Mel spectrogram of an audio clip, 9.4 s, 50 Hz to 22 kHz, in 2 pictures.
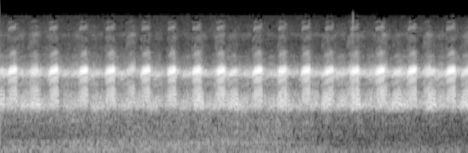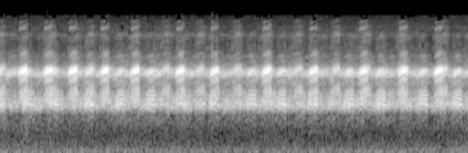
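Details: Many frogs in courtship chorus over a water-filled rice paddy on a May night in Japan, recorded with a SONY PCM-D100; fast regular croaking beats overlapping continuously, faint low roadside noise early on.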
